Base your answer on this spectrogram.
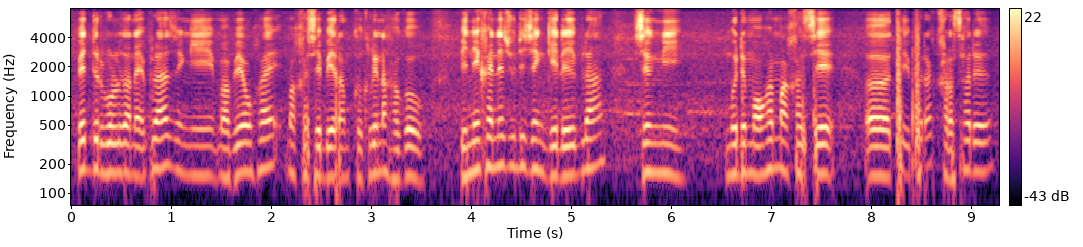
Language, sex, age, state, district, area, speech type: Bodo, male, 18-30, Assam, Chirang, rural, spontaneous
